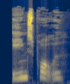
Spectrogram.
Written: etsproget

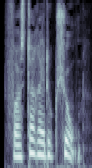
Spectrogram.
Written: fosterreduktion

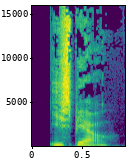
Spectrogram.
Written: isbjerg

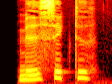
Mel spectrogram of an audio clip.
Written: medsigtet

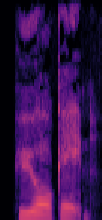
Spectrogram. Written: høreorgan

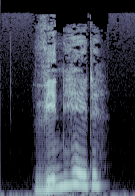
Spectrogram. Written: vindhætte

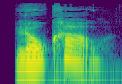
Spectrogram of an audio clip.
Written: lovkrav

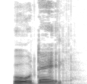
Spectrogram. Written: ådal

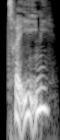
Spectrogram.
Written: treenig

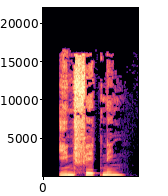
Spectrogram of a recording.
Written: indfedtning

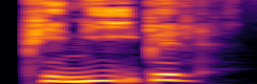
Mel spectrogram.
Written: penibel

